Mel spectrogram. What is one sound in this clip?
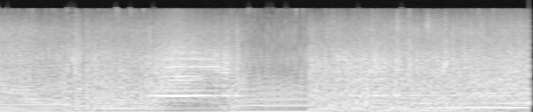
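A band plays loud distorted guitars.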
